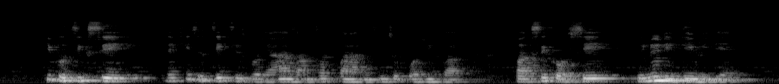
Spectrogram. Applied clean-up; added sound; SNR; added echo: none; none; none; reverberation time 0.4 s.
